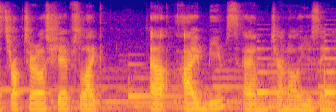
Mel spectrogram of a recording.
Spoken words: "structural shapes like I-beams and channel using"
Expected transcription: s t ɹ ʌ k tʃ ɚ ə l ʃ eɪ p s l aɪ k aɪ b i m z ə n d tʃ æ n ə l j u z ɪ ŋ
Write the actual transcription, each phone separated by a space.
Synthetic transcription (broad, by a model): s t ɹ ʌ k tʃ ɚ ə l ʃ eɪ p s l aɪ k aɪ b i m s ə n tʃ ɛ n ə l j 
